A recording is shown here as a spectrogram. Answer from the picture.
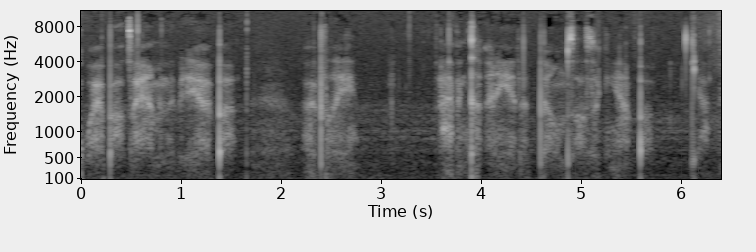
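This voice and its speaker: Someone whispers over noticeable background noise. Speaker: ASMR creator. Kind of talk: whispered ASMR rambling. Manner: whispering.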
